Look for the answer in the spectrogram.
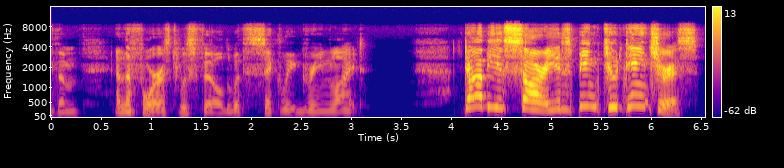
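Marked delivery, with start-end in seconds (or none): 4.1-6.5 very high, loud squeaking elf voice; squeaky elf. A narrator's reading. House elf squeaking to Hermione from her shoulders, high and loud.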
